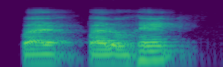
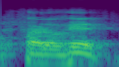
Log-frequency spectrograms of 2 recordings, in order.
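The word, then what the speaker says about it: פרוכת: hebreo parojet o paroje, dependiendo del que tiene dagesh, un puntico dentro de la consonante, se pronuncia parojet o farojet, dependiendo del puntico.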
